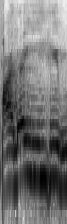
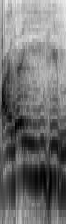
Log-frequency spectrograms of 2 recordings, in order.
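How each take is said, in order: Both takes have the same delivery.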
